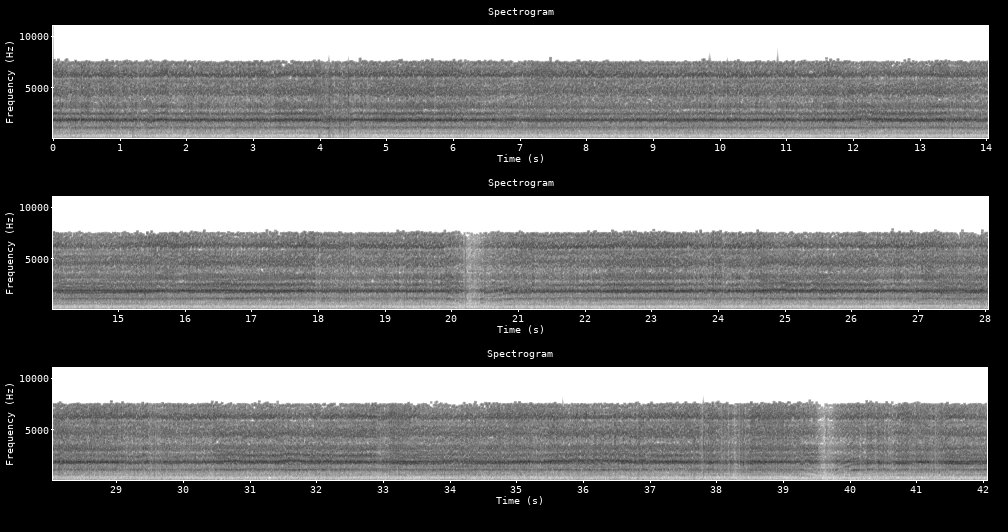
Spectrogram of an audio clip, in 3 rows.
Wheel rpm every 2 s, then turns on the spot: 160, 160, 160, 160, 160, 160, 160, 160, 160, 150, 120, 160, 160, 160, 160, 160, 160, 160, 160, 120, 150.
none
